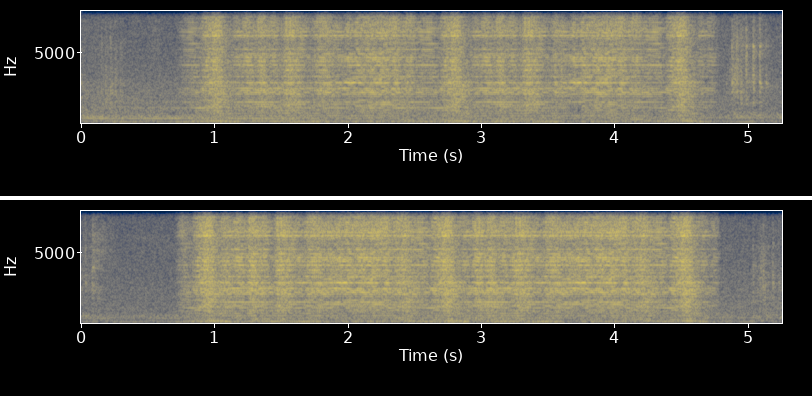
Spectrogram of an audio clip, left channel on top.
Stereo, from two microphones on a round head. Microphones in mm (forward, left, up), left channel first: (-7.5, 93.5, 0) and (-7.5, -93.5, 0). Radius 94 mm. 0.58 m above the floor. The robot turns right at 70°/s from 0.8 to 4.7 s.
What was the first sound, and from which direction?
Only background noise.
